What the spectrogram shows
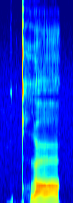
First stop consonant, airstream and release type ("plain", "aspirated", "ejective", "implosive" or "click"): aspirated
